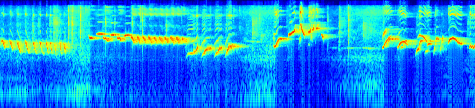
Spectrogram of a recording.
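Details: Murai batu lure song for waking up silent or stressed shamas: rapid repeated falling notes, then a long warbled whistle, stepped rising phrases and a final burst of quick varied whistles, faint low hum beneath.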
